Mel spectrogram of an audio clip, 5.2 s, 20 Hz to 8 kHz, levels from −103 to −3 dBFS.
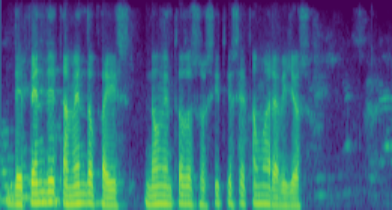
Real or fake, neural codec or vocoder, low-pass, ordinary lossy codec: real; none; 7.2 kHz; Opus, 24 kbps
